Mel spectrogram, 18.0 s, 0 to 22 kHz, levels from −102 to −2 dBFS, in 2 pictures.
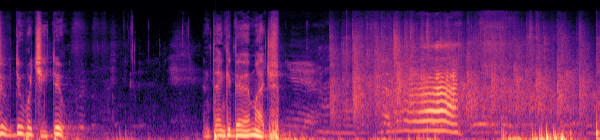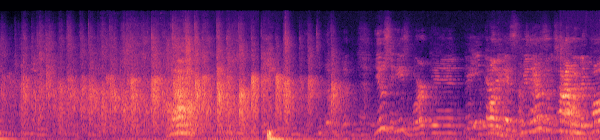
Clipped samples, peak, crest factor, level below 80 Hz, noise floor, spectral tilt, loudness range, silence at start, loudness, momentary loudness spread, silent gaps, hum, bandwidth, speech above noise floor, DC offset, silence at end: under 0.1%; 0 dBFS; 22 dB; -30 dBFS; -54 dBFS; -6 dB/octave; 9 LU; 0 s; -22 LUFS; 20 LU; none; none; 13.5 kHz; 37 dB; under 0.1%; 0 s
